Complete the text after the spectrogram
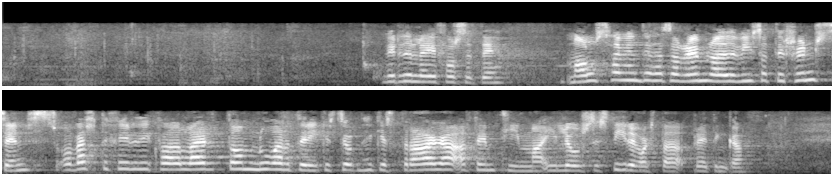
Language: Icelandic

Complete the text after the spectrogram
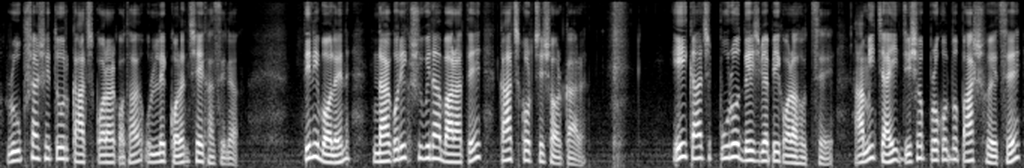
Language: Bangla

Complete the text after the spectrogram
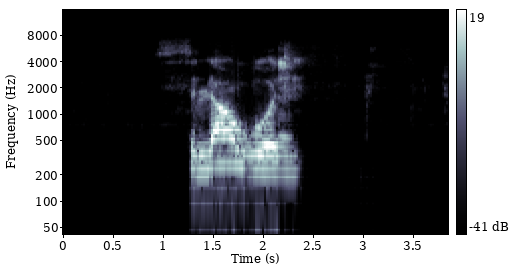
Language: Kabyle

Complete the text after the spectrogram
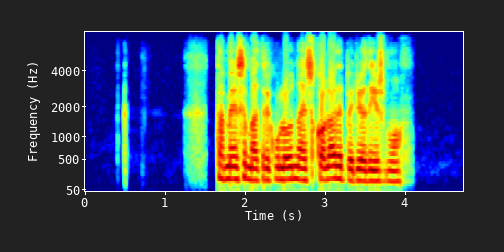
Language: Galician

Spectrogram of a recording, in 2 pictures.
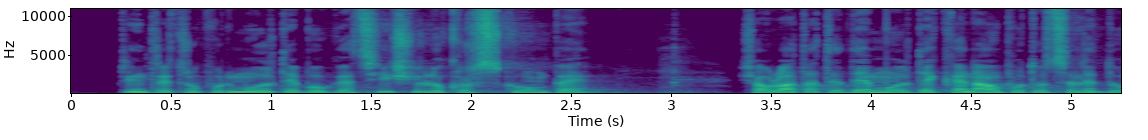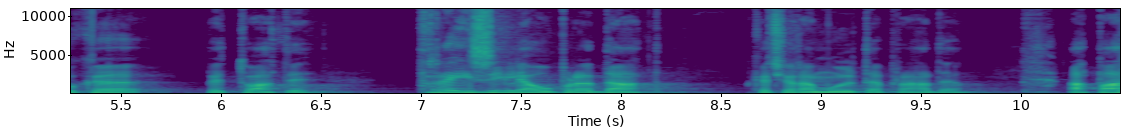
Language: Romanian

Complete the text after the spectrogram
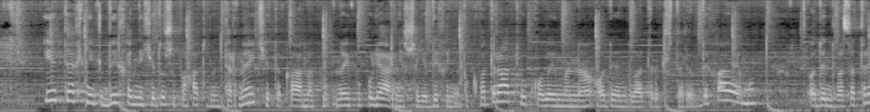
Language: Ukrainian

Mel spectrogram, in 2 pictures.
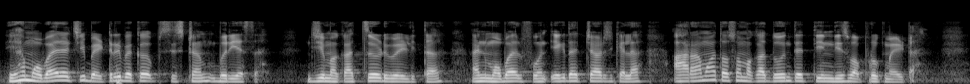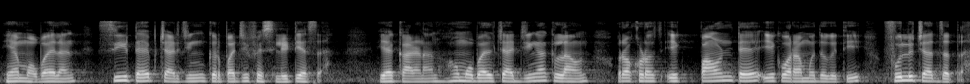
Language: Konkani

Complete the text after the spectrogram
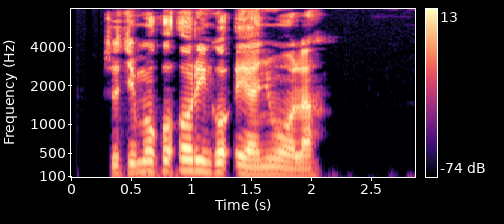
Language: Luo (Kenya and Tanzania)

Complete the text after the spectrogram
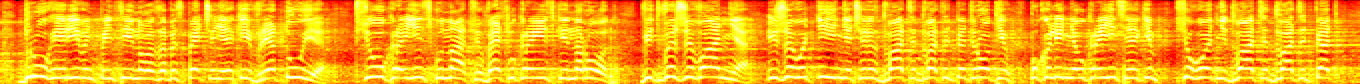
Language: Ukrainian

